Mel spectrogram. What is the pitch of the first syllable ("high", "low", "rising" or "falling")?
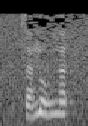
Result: rising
